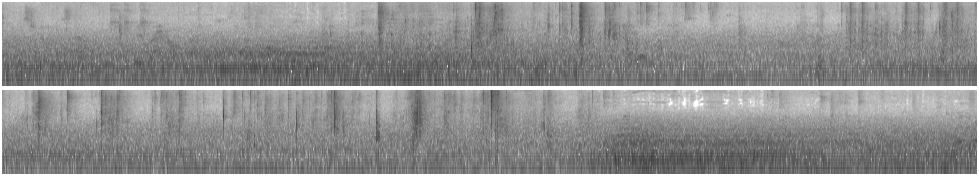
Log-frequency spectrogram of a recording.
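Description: Footsteps through dry leaf litter and twigs, with frequent sharp snaps and crackles through the middle of the stretch over a low steady rumble.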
